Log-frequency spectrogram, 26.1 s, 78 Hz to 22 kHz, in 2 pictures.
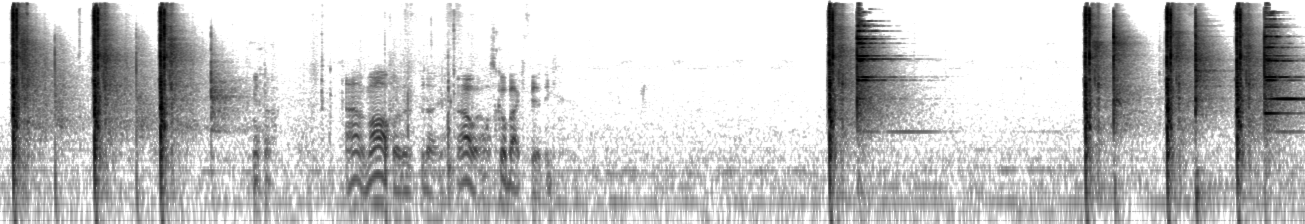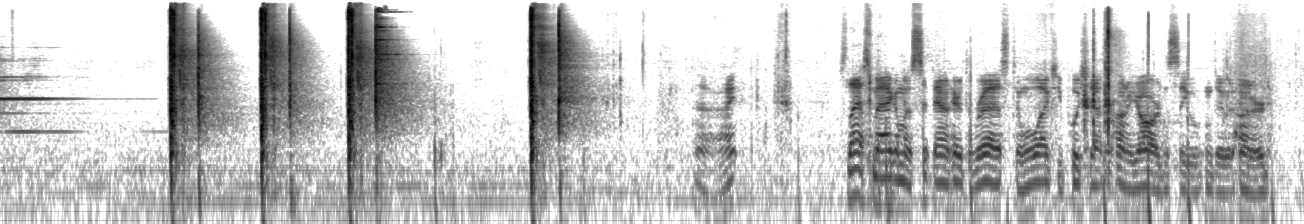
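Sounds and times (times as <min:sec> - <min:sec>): suppressed rifle shots: 0:00.1 - 0:02.6, 0:08.3 - 0:09.2, 0:10.8 - 0:13.6, 0:14.7 - 0:17.5, 0:18.3 - 0:19.2
bullet striking steel target: 0:08.3 - 0:09.3, 0:10.8 - 0:13.8, 0:14.8 - 0:17.4.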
